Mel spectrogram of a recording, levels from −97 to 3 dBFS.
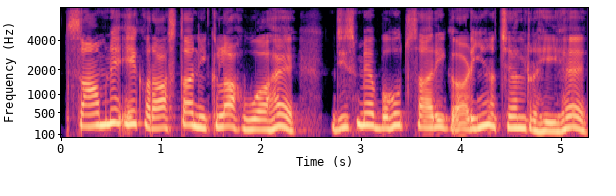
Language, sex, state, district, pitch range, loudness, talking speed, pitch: Hindi, male, Jharkhand, Ranchi, 180-235 Hz, -10 LUFS, 150 wpm, 210 Hz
